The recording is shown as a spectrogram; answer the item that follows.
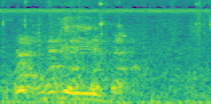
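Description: Indistinct voices of people talking at a distance, with no clear words.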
